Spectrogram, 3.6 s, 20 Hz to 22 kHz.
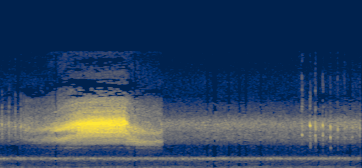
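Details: A Brood V 17-year periodical cicada (Magicicada) on a fence in Logan, Ohio gives a loud, harsh buzz that swells and then drops to a steady drone before flying away.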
